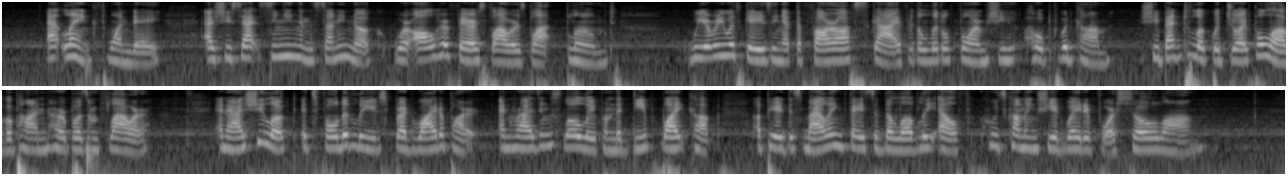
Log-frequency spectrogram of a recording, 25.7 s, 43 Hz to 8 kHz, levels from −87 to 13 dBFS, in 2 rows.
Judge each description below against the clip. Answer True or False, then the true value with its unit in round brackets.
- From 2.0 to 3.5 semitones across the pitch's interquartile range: True (2.9 semitones)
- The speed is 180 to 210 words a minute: True (185 wpm)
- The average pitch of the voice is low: False (215 Hz)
